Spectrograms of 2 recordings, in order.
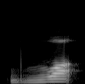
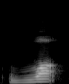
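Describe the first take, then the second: First: The final T is stopped in the throat. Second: The same.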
